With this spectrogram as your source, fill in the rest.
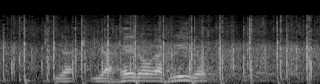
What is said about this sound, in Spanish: Un aplauso al coro.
